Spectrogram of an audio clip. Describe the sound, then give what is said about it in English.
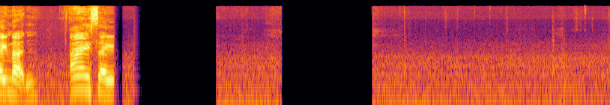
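A brief voice at the start, then the sound cuts out to silence twice, returning each time as a steady, low rumble of a truck driving on the road, heard from inside the cab. “I'm in the truck driving.”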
